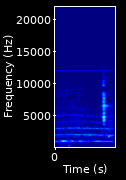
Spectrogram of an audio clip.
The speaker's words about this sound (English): I, I, apologize for the sirens. This Do you part of living in San Francisco? Yeah, I know. It's usually bad in my area.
